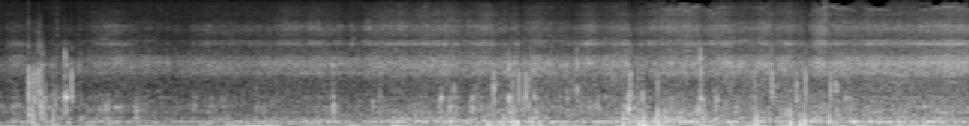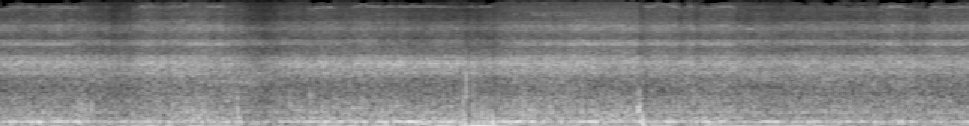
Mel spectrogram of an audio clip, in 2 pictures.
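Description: Tandem downhill mountain bike running fast over a dirt course: steady wind rush on the camera mic with the tyres rumbling and the bike rattling over bumps. It grows a little louder about four seconds in.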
